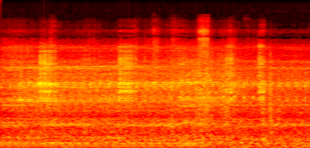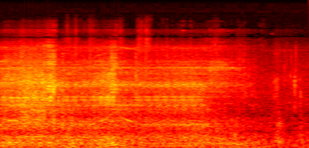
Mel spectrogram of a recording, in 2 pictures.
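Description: A campervan's engine revs and strains continuously while stuck and slipping in soft ground in Western Australia, a steady loud rumble with hard throttle surges throughout, people's voices mixing in faintly.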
